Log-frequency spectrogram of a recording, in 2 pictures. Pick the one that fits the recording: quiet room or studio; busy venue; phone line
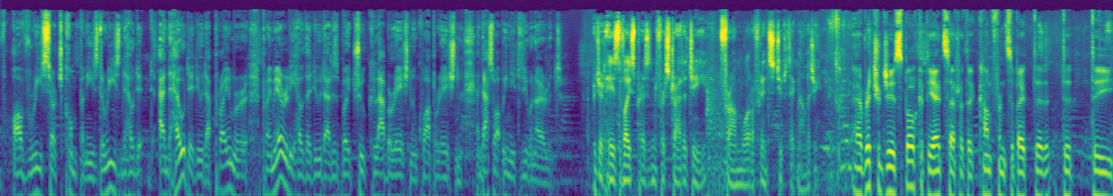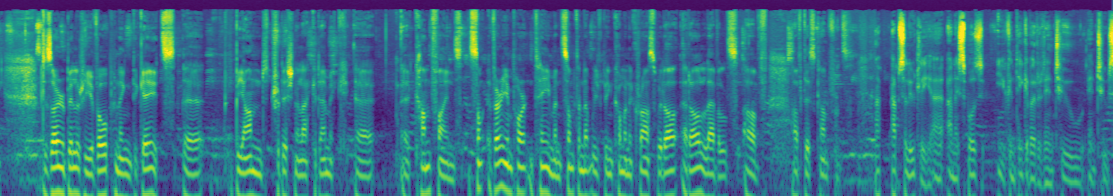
busy venue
